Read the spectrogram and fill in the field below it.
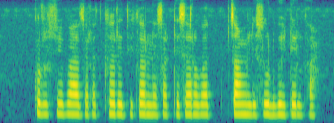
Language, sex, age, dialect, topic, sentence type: Marathi, male, 25-30, Standard Marathi, agriculture, question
